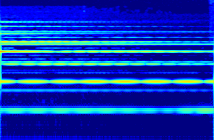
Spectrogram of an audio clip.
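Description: A single struck bell tone ringing on and slowly fading, several steady pitches at once with a gentle wobble in its loudness.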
